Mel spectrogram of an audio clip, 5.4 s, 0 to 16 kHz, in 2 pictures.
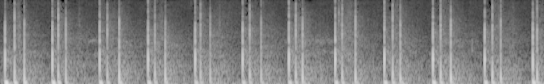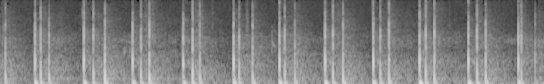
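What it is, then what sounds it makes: Cardboard box tapped with fingertips. Fingertips tap a small, hollow, closed rectangular white-and-teal printed cardboard box held in both hands close to the microphone. About 26 quick, dry taps come in a loose, uneven rhythm, each a short papery snap with a hollow low thump that dies away almost at once.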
